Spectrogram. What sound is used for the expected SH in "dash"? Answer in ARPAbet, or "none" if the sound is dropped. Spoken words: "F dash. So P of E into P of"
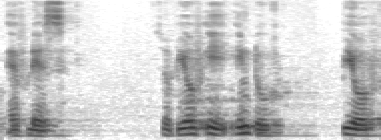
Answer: S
